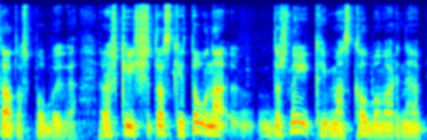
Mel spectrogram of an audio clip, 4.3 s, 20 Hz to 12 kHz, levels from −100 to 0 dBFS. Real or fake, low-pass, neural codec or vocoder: real; 10.8 kHz; none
